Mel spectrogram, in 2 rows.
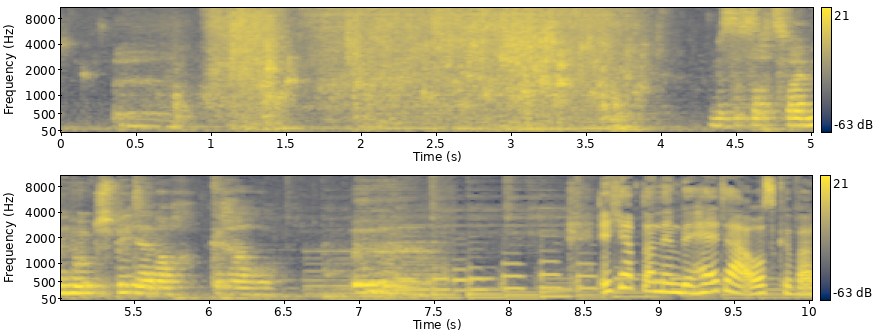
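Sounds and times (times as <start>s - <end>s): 
tap water gushing through a vacuum cleaner filter being rinsed: 0.0s - 4.1s
speech: 4.3s - 7.6s, 8.7s - 10.0s.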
